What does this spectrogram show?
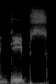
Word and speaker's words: DPS: Yeah, because it's DPS, so you say deeps because it's kind of like the I'm gonna use phonetic pronunciation.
